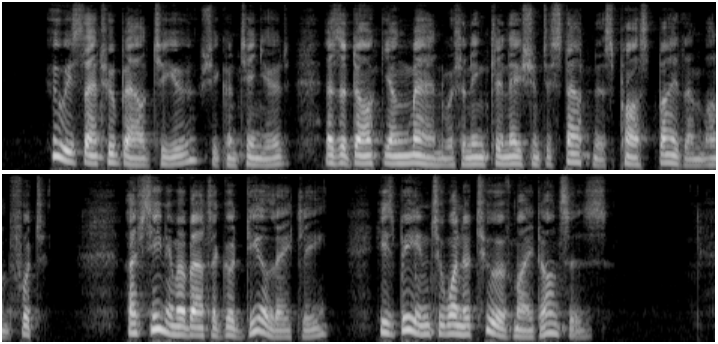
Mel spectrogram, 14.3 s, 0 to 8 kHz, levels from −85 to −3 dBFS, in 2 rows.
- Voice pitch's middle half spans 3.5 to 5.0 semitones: No, wide, 5.4 semitones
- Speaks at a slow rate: No, average, 170 wpm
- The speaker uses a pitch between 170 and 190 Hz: No, low, 130 Hz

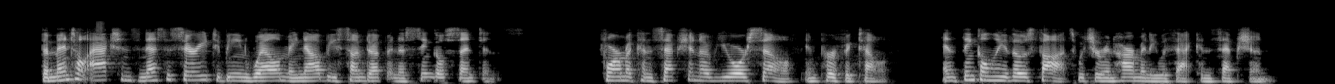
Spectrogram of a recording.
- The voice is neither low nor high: Yes, medium, 170 Hz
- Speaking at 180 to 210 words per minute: No, average, 160 wpm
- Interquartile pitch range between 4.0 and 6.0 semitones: No, average, 2.8 semitones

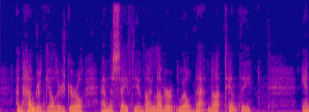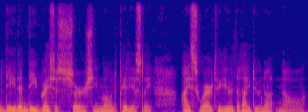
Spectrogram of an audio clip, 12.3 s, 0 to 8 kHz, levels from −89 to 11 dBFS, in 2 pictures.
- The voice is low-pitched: Yes, very low, 95 Hz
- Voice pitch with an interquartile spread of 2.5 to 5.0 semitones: No, wide, 5.4 semitones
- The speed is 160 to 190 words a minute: No, average, 150 wpm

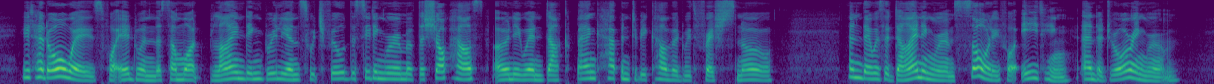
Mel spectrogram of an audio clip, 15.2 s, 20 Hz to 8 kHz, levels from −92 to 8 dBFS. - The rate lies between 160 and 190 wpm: Yes, average, 165 wpm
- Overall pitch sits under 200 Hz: Yes, high, 190 Hz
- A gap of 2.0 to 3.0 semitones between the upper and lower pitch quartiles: No, average, 3.9 semitones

